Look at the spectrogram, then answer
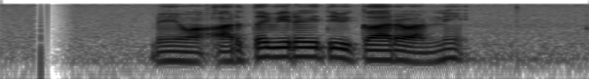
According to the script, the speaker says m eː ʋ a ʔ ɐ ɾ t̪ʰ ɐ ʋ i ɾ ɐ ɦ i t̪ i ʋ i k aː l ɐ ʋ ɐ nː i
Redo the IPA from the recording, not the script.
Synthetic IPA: m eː ʋ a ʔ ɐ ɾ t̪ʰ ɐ ʋ i ɾ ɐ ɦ i t̪ i ʋ i k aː ɾ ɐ ʋ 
